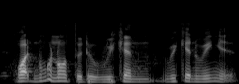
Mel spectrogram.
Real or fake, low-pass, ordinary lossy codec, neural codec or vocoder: real; 7.2 kHz; none; none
